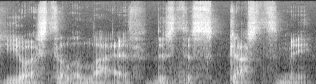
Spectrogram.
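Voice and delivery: very low, fading to a whisper; haughty cat voice. Acted. GM voicing the cat Frou Frou with a low, fading sneer. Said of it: "Frou Frou's like".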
